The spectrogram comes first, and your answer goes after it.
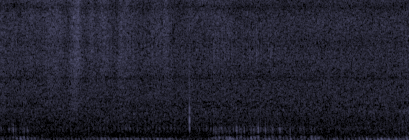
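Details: A lazy, relaxed blue British Shorthair cat purrs in a steady low rumble that pulses with each breath.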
